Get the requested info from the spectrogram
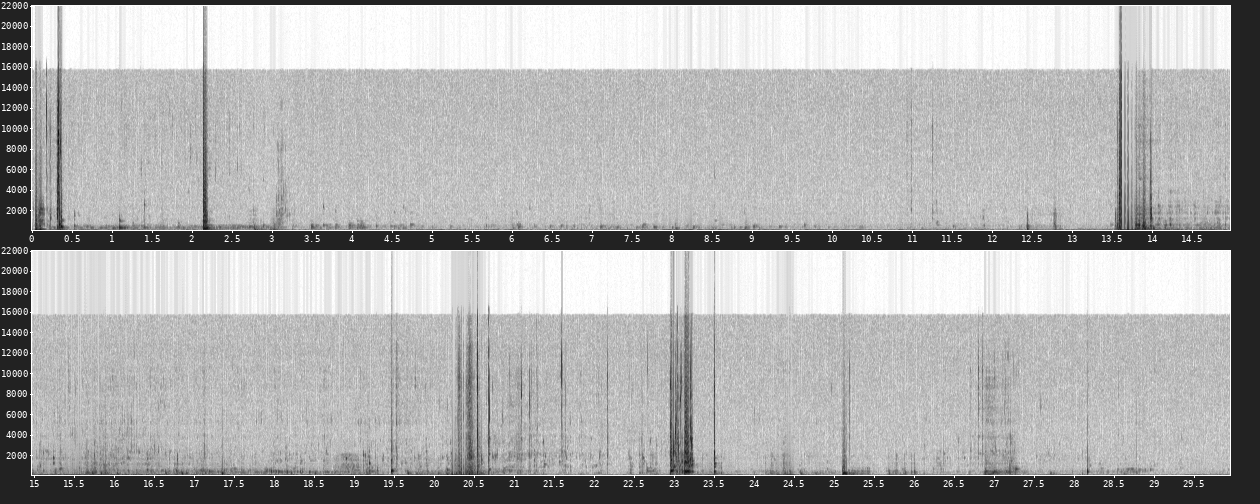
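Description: Muffled underwater sound heard through a submerged camera: a steady low rumble of moving water, broken by several sharp knocks, the loudest a little before halfway through.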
